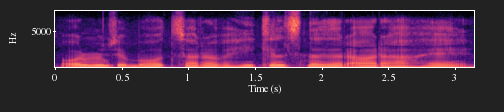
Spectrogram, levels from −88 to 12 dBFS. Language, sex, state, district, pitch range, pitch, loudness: Hindi, male, Arunachal Pradesh, Papum Pare, 80-90 Hz, 85 Hz, -16 LUFS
